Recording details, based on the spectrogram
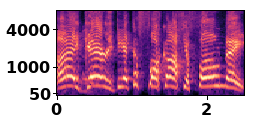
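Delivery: terrible put-on Boston accent, very high and loud. Speaker from Boston acts out how family members talk to each other, bad Boston accent. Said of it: "that was the worst Boston accent ever".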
